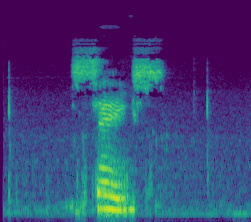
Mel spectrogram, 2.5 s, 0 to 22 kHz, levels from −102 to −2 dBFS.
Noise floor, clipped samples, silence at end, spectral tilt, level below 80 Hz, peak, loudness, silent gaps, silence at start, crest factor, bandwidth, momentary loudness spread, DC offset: -51 dBFS; under 0.1%; 0.9 s; -3 dB/octave; -66 dBFS; -2 dBFS; -17 LUFS; none; 0.7 s; 20 dB; 9.4 kHz; 15 LU; under 0.1%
